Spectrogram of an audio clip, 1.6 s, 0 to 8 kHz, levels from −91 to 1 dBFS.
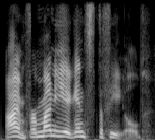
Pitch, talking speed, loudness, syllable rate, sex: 225 Hz, 230 wpm, -20 LUFS, 5.6 syllables/s, female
